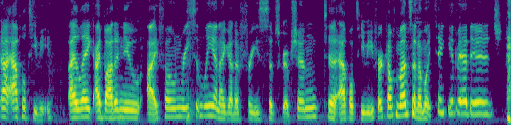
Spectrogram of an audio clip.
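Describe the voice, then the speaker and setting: Loud and very fast, a woman at medium pitch talks with hardly any pauses and very wide pitch swings. The sound is dry and close with no echo, the recording very clean over a silent background. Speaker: podcast co-host and streamer. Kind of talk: casual chat.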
